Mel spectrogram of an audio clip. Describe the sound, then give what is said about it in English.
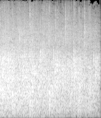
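A burst of applause honoring Catherine Hahn as Agatha Harkness in WandaVision, many hands clapping in a dense, steady crackle that holds at an even level throughout, with no voices over it. “So applause to Catherine Hahn for Agatha Harkness.”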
